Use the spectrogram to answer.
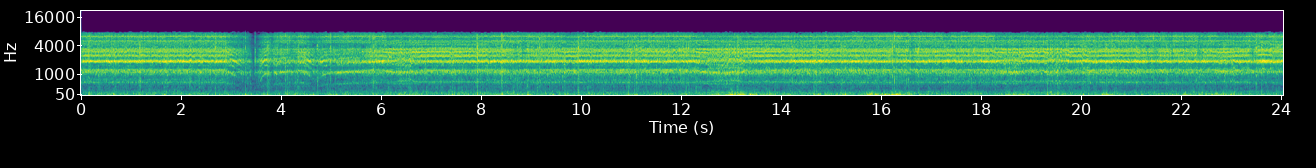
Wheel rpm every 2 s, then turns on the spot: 160, 110, 130, 160, 160, 160, 160, 160, 160, 160, 160, 160.
none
